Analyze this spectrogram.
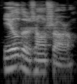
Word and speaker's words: Isle de Jean Charles: which is very different yeah so i would pronounce this il de jean charles yes very nice and we have some other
